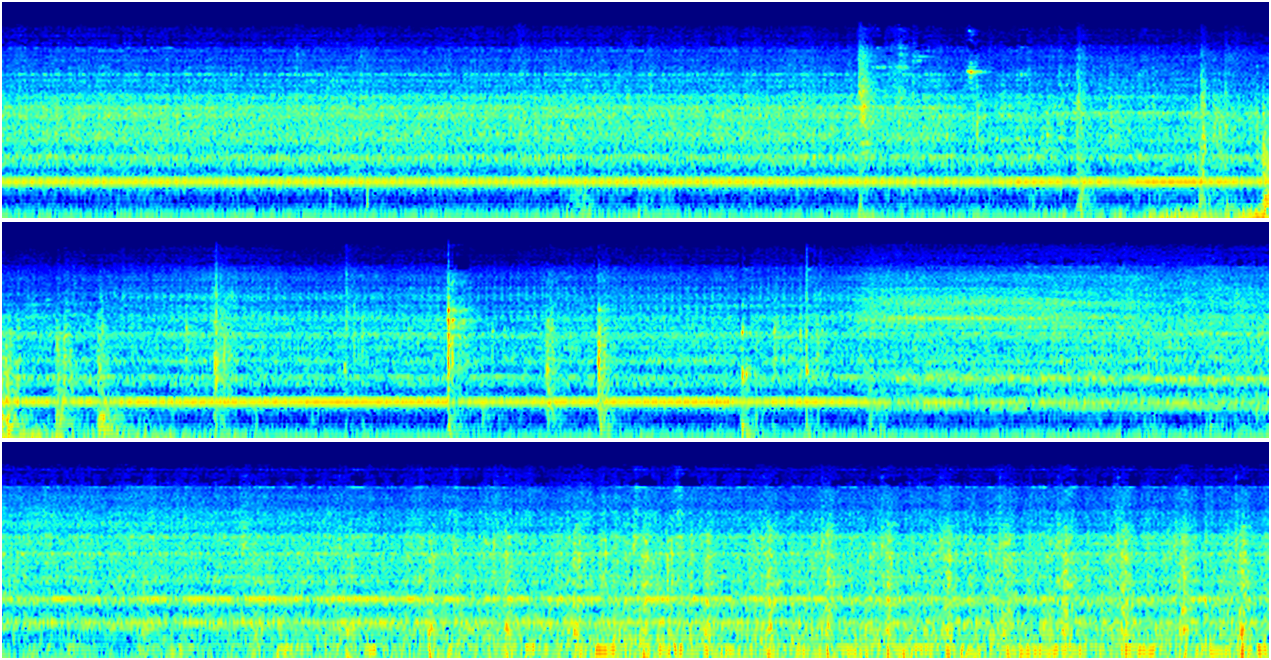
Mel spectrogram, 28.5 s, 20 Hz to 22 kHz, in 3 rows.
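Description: A steady electric-motor whine from the starting cart, with tool clicks and knocks in the middle. From about twenty seconds in, a lower rumble builds as the 1961 Zetor 25's two-cylinder diesel is cranked and begins to fire.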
